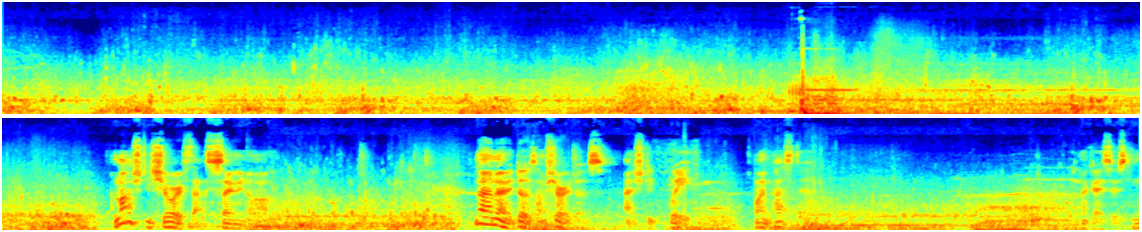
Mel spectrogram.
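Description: A sea creature swims with a soft underwater whoosh.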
